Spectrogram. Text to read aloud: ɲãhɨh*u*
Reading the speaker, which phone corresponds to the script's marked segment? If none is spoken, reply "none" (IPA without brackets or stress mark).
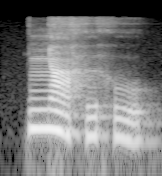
u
